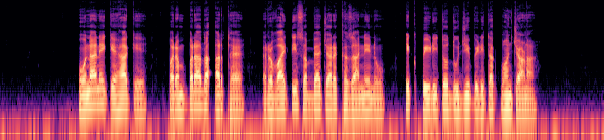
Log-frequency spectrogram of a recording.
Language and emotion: Punjabi, neutral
